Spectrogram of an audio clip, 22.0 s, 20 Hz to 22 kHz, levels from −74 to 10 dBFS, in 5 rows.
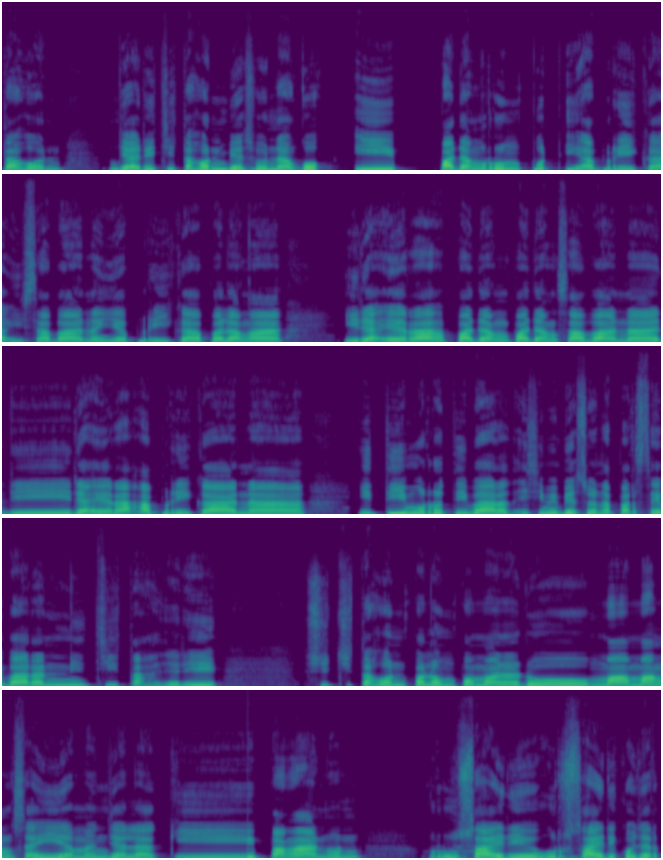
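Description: A sudden gain jump occurs at 19.2 s, lasting to 19.32 s: speech and background noise rise together by about 7 dB in one abrupt step. The likely cause is a digital gain change applied between adjacent samples without a ramp.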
